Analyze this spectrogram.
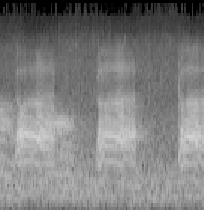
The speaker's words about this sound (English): Five carrion crows head to roost at dusk in Woodchester Park in Gloucestershire, England. Richard Margoshes recorded this murder for the British Library National Sound Archive CD….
